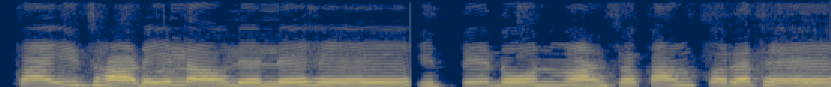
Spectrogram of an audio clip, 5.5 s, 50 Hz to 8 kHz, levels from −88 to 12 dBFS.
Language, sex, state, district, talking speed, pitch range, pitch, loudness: Marathi, female, Maharashtra, Chandrapur, 110 wpm, 270-280 Hz, 275 Hz, -18 LUFS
